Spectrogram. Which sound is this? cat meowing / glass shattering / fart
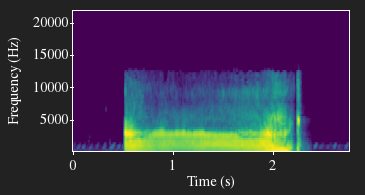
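fart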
